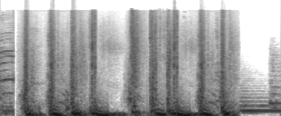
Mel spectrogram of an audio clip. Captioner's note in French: Bruit de coups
